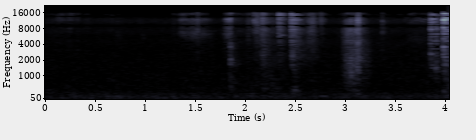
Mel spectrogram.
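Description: A pencil scratches on cardboard.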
